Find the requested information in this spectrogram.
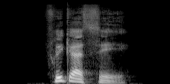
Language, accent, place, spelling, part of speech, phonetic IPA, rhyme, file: German, Germany, Berlin, Frikassee, noun, [fʁikaˈseː], -eː, De-Frikassee.ogg
- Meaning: fricassee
